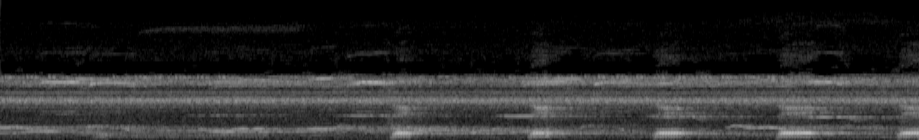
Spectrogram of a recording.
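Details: Bird-of-paradise calling with a series of short, downslurred, harmonic-rich notes repeated roughly every half to two-thirds of a second, over a steady high insect drone.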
